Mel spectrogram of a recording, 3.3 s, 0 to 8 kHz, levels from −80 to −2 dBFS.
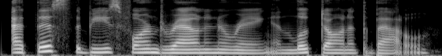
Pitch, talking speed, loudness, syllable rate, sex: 180 Hz, 270 wpm, -19 LUFS, 5.8 syllables/s, female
